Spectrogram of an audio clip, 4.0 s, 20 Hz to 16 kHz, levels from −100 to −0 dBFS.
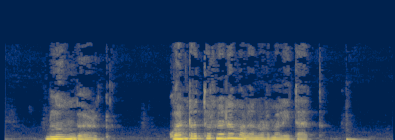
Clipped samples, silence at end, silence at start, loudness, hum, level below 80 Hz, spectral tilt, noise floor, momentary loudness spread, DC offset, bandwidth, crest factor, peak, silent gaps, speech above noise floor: under 0.1%; 0.4 s; 0.45 s; -20 LUFS; none; -56 dBFS; -8.5 dB/octave; -66 dBFS; 22 LU; under 0.1%; 10.5 kHz; 18 dB; -4 dBFS; none; 48 dB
